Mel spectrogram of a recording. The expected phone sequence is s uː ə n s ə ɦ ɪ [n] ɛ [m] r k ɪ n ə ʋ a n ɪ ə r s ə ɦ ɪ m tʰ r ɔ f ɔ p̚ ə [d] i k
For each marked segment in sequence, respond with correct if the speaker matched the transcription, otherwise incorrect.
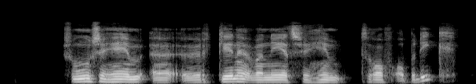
incorrect: m, incorrect: none, correct

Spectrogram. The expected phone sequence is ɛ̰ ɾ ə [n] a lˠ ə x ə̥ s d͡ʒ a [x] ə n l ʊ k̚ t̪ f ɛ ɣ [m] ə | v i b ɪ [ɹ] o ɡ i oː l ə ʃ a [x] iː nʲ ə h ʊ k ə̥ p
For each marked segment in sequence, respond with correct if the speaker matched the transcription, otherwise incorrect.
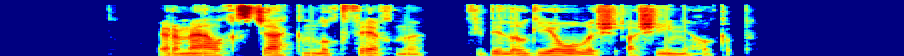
incorrect: m, incorrect: k, incorrect: n, incorrect: l, incorrect: ʃ

